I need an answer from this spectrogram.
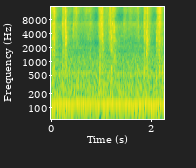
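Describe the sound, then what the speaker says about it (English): Tarot cards being shuffled by hand in repeated quick riffling bursts, close and fairly loud over a steady low hum, with no talking. "I had a comment on a video that I shuffle too much"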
